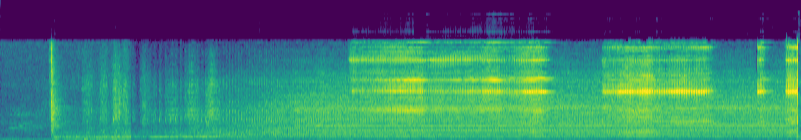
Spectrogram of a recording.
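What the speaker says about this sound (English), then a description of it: "let's go ahead and get these parts cleaned up" A grinding wheel works on metal parts for a pop-up camper, a steady abrasive whir and scraping with a rising tonal whine and brief knocks near the start, close-up and continuous without talk.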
